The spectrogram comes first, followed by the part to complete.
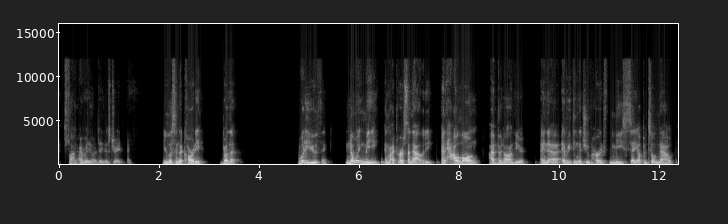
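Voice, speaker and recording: A darkish, mid-range male voice belongs to a trading livestream host from Lebanon who speaks Arabic and French natively. Boasting, using slang and swearing freely, he chats casually with his live viewers.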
